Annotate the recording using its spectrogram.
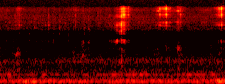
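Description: Near silence with faint scratching of a pen writing on paper, a few light ticks about halfway through.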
